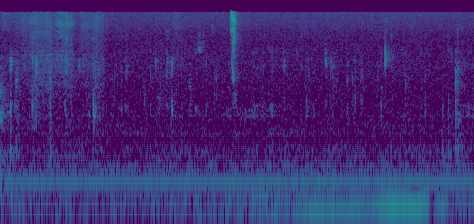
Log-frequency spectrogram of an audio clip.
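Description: Faint, close mouth sounds of a person chewing a bite of egg and cheese sandwich with the mouth closed: small soft clicks scattered through, over a steady low hum. A low rumble comes in about four seconds in and stops about a second later.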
